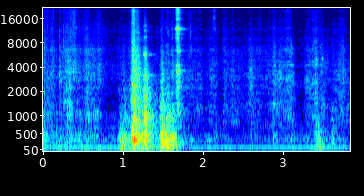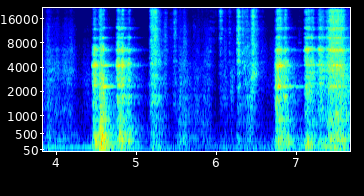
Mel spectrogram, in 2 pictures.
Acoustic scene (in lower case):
kitchen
